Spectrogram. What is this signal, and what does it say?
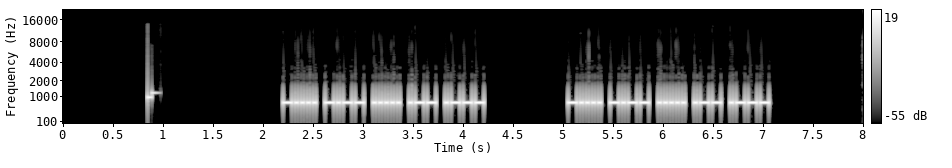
Morse code, heard as a keyed tone, about 40 wpm, 700 Hz. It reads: 6Y5WJ 6Y5WJ
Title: Call Signs Repeated 3x - 40wpm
